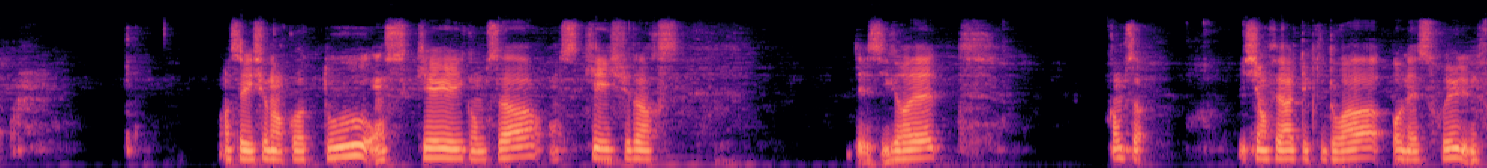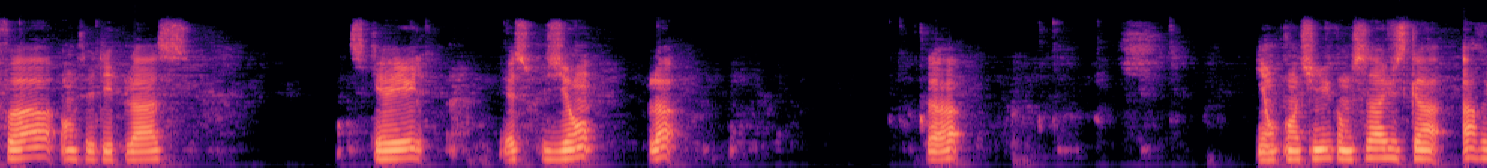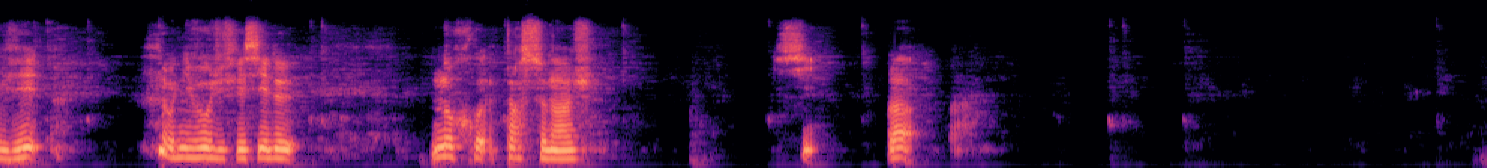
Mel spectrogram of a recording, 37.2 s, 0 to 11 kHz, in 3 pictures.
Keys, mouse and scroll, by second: 1.4 a, 2.7 s, 5.0 s, 8.4-9.9 drag, 9.9 alt+right click, 10.7 scroll down 4, 11.6 e, 13.2 click, 14.1 s, 16.3 e, 17.2 click, 18.1 s, 20.1-20.8 scroll down 1, 20.8 e, 21.5 click, 22.4 s, 24.3-24.8 scroll down 4, 24.8 e, 25.6 click, 26.4 s, 27.6-28.2 scroll down 4, 28.2 e, 29.0 click, 30.5 ctrl+z, 31.2-32.3 drag, 32.3 s, 34.6-37.0 drag, 37.0 e.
